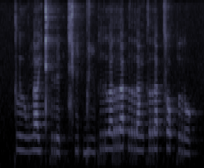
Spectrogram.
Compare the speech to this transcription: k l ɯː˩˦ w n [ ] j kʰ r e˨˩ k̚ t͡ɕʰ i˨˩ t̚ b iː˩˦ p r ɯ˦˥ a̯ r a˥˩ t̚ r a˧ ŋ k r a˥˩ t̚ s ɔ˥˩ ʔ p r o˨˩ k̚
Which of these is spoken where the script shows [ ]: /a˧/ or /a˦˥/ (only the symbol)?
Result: a˧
